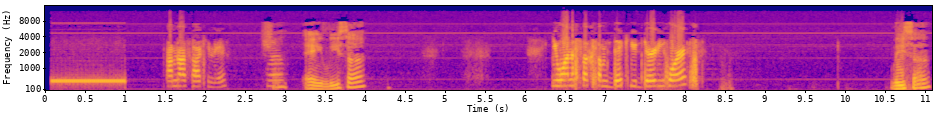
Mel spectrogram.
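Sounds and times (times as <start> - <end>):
faint electrical hum: 0.1 - 11.0.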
